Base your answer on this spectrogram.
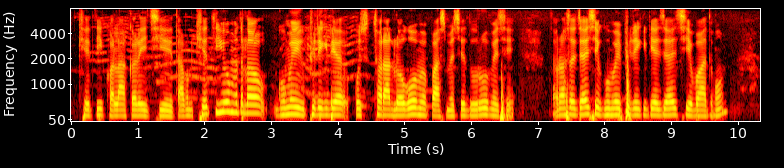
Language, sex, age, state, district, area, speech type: Maithili, female, 60+, Bihar, Araria, rural, spontaneous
